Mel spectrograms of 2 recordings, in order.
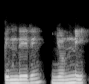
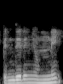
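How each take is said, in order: First: The word is split with a break mid-word. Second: The word is said joined without a break. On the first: "വാക്കുകൾ മുറിക്കുന്ന ആ ഒരു രീതി" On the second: "എഴുതിയിരിക്കുന്നത് അങ്ങനെ ആയിരിക്കാം"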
